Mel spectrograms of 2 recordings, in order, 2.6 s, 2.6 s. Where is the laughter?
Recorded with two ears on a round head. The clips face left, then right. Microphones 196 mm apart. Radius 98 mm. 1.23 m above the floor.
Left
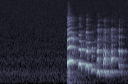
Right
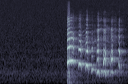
20° right (ahead or behind), 0.8 m; by 2.5 s 65° right (ahead or behind), 1.1 m.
